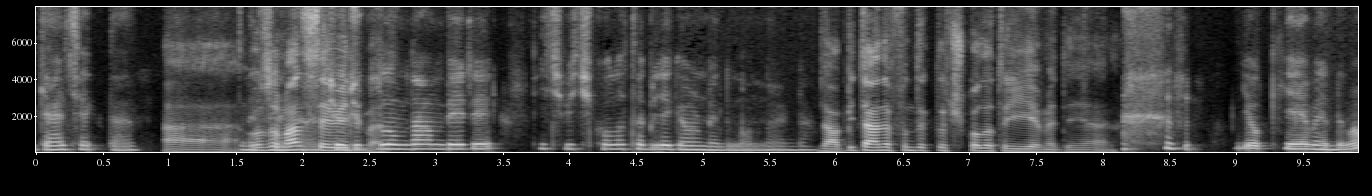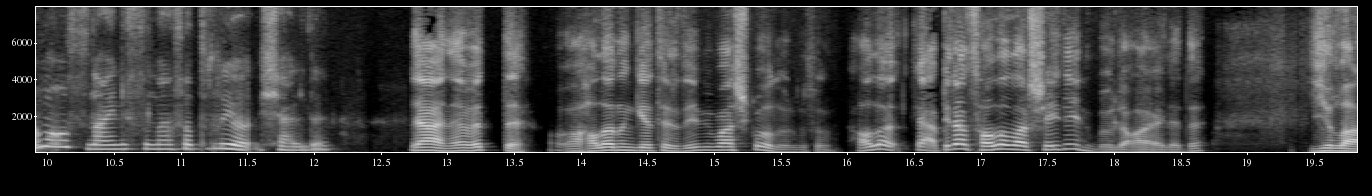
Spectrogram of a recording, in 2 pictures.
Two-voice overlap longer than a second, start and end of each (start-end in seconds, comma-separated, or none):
1.5-2.7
